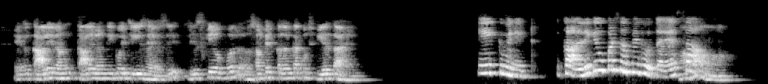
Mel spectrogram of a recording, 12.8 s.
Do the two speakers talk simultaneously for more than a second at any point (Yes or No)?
No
